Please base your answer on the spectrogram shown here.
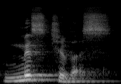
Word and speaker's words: mischievous: like in the word mischievous this is not mysterious there is no I after the V the last syllable is just thus so mischievous and then there are words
